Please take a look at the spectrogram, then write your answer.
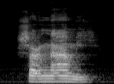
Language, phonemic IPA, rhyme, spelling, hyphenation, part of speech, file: Dutch, /ˌsɑrˈnaː.mi/, -aːmi, Sarnami, Sar‧na‧mi, proper noun, Nl-Sarnami.ogg
- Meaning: Surinamese Hindustani; the Surinamese variant of Caribbean Hindustani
